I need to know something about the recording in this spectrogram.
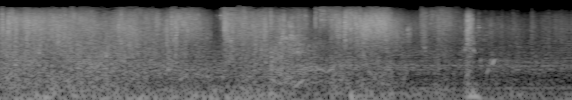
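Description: Loud game combat noises crash and whoosh.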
